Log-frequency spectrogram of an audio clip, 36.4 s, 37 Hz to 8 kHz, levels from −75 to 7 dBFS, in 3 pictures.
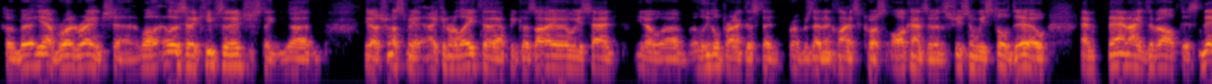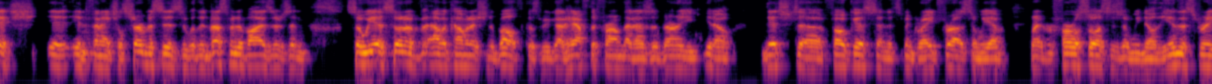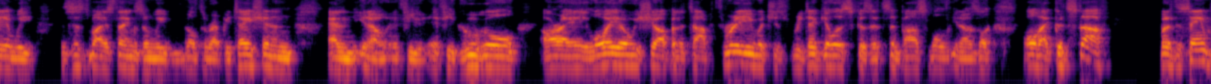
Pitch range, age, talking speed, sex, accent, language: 100-125 Hz, 50-69, 235 wpm, male, American, English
